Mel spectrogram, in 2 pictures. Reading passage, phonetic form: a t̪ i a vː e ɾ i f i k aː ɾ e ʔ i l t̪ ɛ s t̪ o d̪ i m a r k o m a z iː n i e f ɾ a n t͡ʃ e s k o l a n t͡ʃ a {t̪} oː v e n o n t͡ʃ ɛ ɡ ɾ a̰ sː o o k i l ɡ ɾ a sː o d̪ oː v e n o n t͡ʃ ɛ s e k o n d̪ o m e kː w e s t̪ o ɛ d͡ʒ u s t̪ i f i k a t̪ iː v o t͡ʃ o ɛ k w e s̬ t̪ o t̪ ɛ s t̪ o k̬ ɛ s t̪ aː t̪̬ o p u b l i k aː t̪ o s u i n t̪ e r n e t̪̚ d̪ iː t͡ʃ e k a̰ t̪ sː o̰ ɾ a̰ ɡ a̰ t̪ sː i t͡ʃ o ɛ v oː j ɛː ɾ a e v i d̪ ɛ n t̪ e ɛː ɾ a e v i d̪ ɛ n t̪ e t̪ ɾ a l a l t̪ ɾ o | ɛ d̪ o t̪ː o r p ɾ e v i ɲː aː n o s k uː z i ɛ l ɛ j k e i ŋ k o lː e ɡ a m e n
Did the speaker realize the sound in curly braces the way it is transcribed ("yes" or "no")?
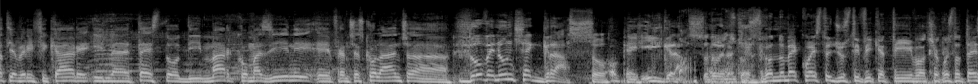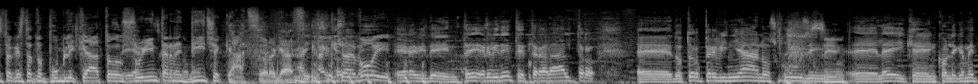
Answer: no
